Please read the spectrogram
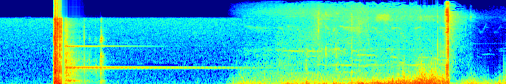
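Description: A single very loud shotgun shot that leaves a ringing tone for a couple of seconds, followed by a lighter click about half a second later. From about halfway through, a low rumbling noise builds and stops abruptly with a sharp knock near the end.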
